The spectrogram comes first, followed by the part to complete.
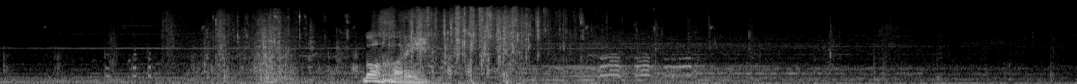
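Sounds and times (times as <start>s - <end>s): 
chickens clucking: 1.0s - 2.4s, 4.3s - 7.3s
speech: 3.6s - 4.5s.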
